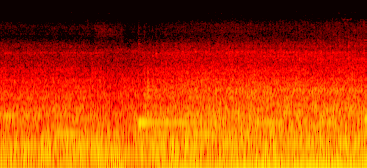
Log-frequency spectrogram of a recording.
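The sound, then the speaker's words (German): A bus's engine rumbles steadily as the bus approaches and slows down, a deep low drone with a faint humming tone. No one speaks. “Während der Bus näher kommt, wird er immer langsamer.”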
